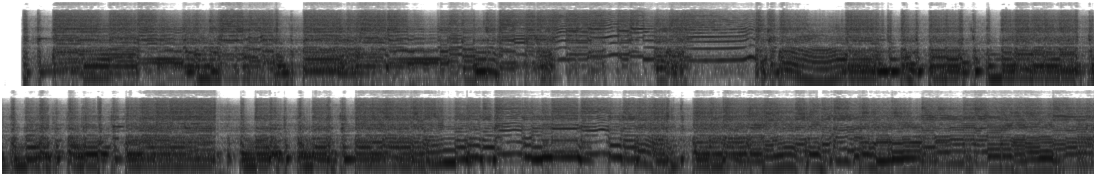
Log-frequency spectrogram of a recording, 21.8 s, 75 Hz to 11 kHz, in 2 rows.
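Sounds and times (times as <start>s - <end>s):
Tele guitar grind through Swart Super Space Tone 30: 0.2s - 21.8s.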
